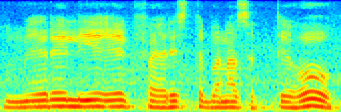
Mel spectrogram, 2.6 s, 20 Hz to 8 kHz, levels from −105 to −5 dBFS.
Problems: none marked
